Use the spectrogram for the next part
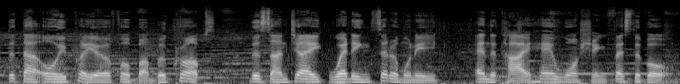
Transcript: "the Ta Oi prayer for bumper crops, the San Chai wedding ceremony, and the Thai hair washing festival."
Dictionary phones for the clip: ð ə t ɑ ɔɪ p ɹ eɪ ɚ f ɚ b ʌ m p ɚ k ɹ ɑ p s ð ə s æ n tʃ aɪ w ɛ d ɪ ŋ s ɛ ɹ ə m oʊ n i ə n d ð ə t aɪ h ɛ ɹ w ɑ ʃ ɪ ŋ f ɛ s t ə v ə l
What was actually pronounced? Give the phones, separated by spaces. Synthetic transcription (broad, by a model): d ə t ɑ ɔɪ p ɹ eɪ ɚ f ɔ b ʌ m b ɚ k ɹ ɑ p s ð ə s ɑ n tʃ aɪ w ɛ d ɪ ŋ s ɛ ɹ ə m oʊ n i ə n d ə t aɪ h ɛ w ɑ ʃ ɪ ŋ f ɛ s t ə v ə l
